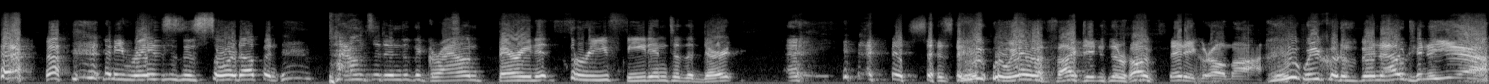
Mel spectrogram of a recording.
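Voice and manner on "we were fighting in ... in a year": giggly half-giant voice laughing through words. The narrator voices a half giant who can't stop laughing: giggling half-giant voice. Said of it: "it's like half giant giggle fits".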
